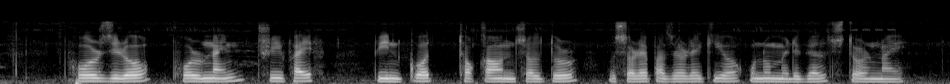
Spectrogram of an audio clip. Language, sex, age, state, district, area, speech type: Assamese, male, 18-30, Assam, Darrang, rural, read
